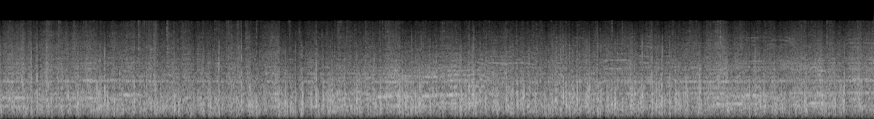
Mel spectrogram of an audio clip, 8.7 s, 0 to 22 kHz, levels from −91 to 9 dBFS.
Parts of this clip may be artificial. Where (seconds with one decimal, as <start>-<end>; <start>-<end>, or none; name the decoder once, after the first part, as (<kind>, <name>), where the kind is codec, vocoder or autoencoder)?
none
